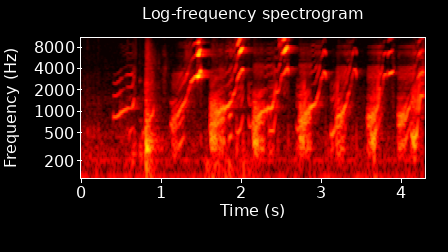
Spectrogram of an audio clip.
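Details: Three female guinea pigs (Peruvian, English and Teddy), kept as pets, calling, a sound said to express their feelings: a series of loud, sharply rising whistled squeals, about two per second, climbing steeply with bright upper overtones.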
